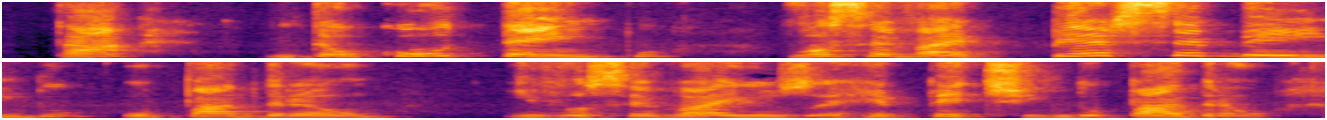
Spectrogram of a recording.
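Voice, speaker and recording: A Brazilian woman with a Brazilian Portuguese accent teaching English pronunciation in an online workshop, explaining patterns and demonstrating words slowly, often checking in with the listener. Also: fairly high pitch.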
